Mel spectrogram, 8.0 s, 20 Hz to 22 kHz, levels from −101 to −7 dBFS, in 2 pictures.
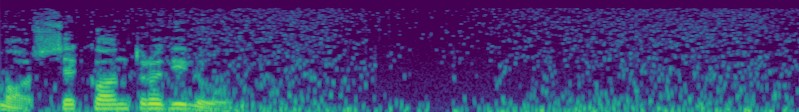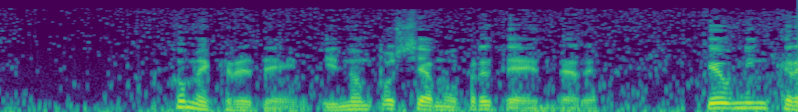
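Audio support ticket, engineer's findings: Overdone noise removal, whole clip: quiet parts of speech lost, background near-silent with twinkling specks. Spectrogram shows gated, holed bands and isolated bins popping. Denoiser set too aggressive.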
